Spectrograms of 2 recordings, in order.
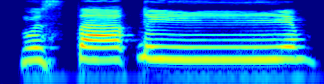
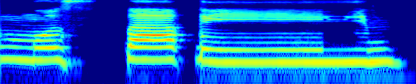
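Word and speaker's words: مستقيم: Ketebalan kofnya kayaknya berat. Jadi yang yang bacanya mustaqim jadi berat ya bacanya ya. Iya. Yang santai aja yang ihdinasiratal mustaqim.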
